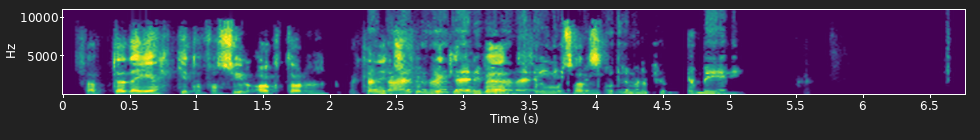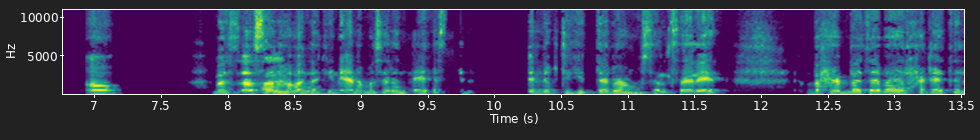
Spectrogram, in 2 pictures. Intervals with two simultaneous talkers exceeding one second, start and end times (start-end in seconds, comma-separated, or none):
2.3-4.1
